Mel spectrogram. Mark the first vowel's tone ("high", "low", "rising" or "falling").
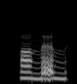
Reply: falling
